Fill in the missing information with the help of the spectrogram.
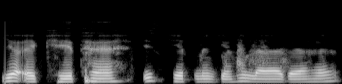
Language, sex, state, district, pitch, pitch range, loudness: Hindi, male, Bihar, Supaul, 135 Hz, 130-145 Hz, -16 LUFS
